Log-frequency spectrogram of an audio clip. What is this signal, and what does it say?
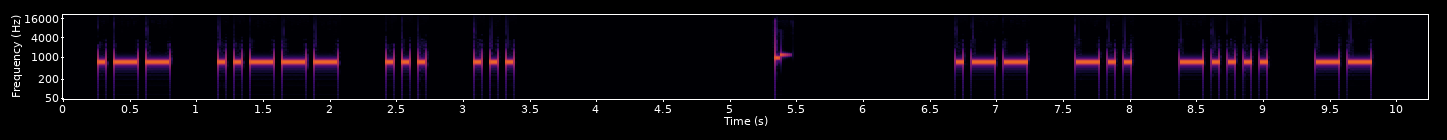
Morse code, heard as a keyed tone, about 20 wpm, spaced as for 14 wpm, 700 Hz. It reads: W2SS WD6M
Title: 154 Lesson 25g - Letter p - Call Signs 20wpm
